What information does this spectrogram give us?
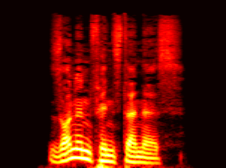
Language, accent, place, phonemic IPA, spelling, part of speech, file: German, Germany, Berlin, /ˈzɔnənˌfɪnstɐnɪs/, Sonnenfinsternis, noun, De-Sonnenfinsternis.ogg
- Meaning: solar eclipse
